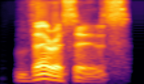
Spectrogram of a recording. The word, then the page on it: varices: British English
